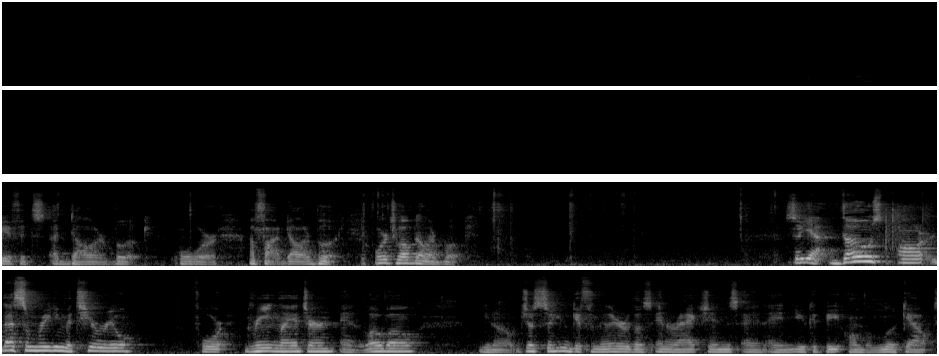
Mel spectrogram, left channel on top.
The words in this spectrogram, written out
if it's $1 book or a $5 book or a $12 book. So yeah, that's some reading material for Green Lantern and Lobo. You know, just so you can get familiar with those interactions, and you could be on the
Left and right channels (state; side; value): silent; left; 54 dB below the other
